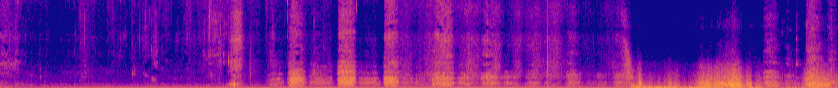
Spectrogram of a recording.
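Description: Newfoundland dog panting in short, uneven breaths close to the microphone. From about six seconds in, a louder rough rubbing noise takes over as the microphone is pressed into the dog's fur.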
